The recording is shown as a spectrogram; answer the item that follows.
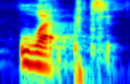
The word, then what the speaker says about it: leapt: and intonation very good so l-e-a-p-t is lept which is the past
